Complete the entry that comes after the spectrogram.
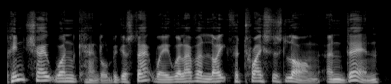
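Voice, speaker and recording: A steady young woman soldier with a firm, dry way of talking; a man acts her out. The voice sits close to the reader's own, close-miked and dry. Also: mid-range voice, normal speed, no room sound, voice pushed up.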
